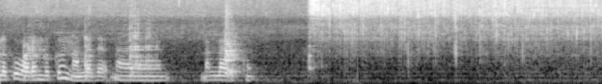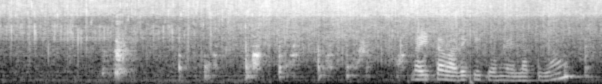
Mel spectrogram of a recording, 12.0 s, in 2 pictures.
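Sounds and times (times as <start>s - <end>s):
vegetables sizzling in oil: 0.0s - 12.0s
spatula knocking pan: 7.2s - 10.2s.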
